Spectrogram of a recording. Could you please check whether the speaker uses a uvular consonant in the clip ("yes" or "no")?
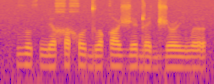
yes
